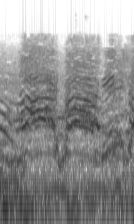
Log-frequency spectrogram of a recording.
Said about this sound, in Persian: بله، فریاد مردم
